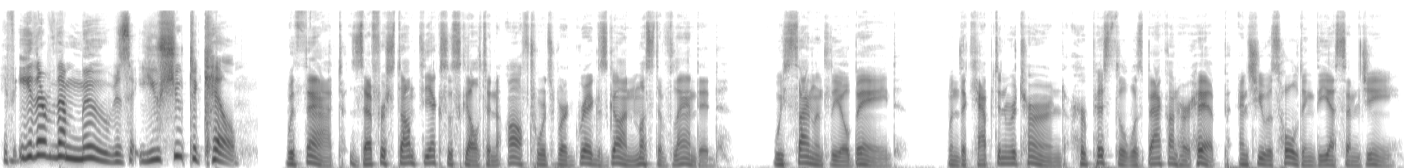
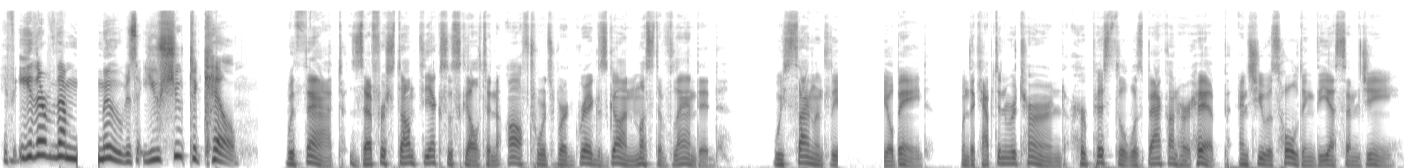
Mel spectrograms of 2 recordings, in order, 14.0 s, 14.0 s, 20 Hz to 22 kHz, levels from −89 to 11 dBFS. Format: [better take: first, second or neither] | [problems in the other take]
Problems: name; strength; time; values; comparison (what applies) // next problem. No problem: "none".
first | audio freezing; at 1 s and at 8.5 s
